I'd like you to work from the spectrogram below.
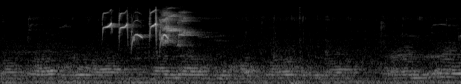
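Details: A Cinereous tit gives a single rapid burst of about five high, bright, clipped notes near the middle, a recording meant to get other birds singing. A soft low hum runs underneath.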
